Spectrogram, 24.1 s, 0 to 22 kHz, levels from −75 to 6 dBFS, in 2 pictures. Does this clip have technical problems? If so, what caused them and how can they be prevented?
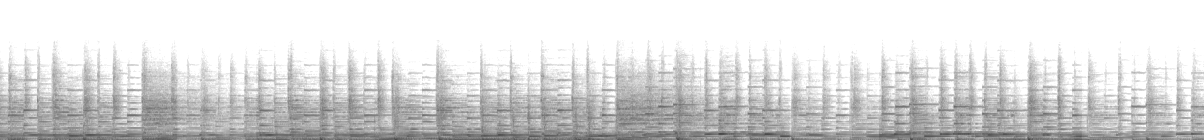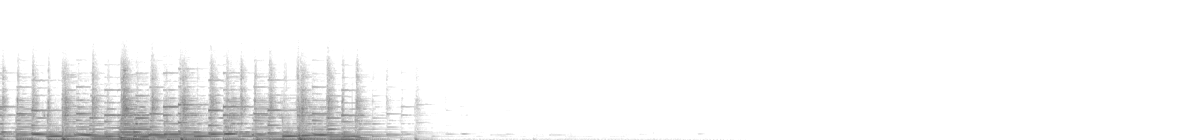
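Yes. The sound abruptly drops by about 6 dB at 1.78–2.57 s, 7.90–8.80 s, 10.82–13.22 s, and from 13.53 s to the end. That's likely one channel dropping out, so the mono sum loses half its shared signal. Secure the stereo cabling and connectors before recording.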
